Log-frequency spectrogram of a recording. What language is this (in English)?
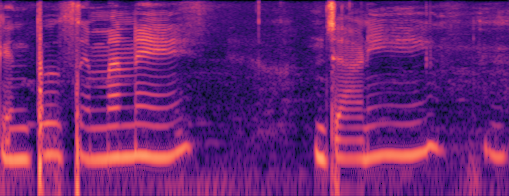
Odia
